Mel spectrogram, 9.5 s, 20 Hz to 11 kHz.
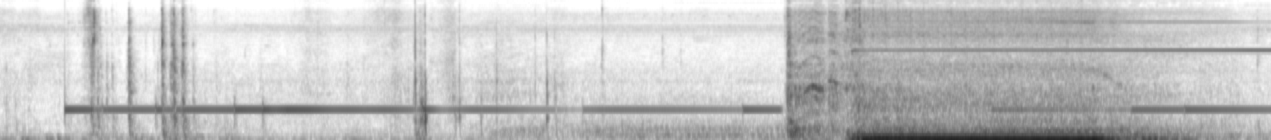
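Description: A car engine is cranked using a JFEGWO F60 jump starter: after a few quiet clicks and a faint electronic tone, the starter churns briefly and the engine catches into a loud, steady idle close by.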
